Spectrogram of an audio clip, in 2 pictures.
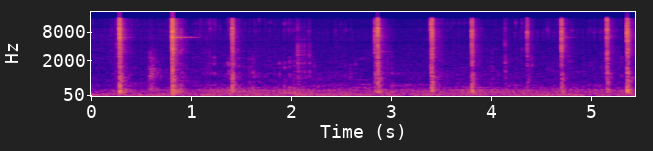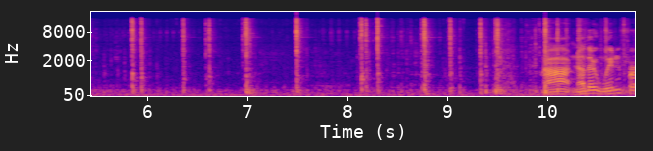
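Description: Spinning tops clack against each other in a plastic arena.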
